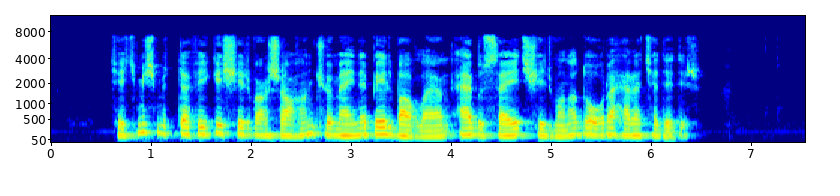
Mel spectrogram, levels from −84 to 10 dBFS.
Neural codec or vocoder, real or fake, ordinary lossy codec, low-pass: none; real; MP3, 64 kbps; 7.2 kHz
